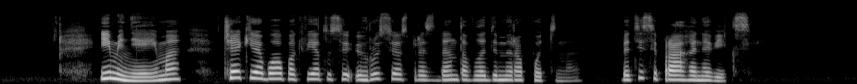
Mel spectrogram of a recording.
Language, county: Lithuanian, Vilnius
